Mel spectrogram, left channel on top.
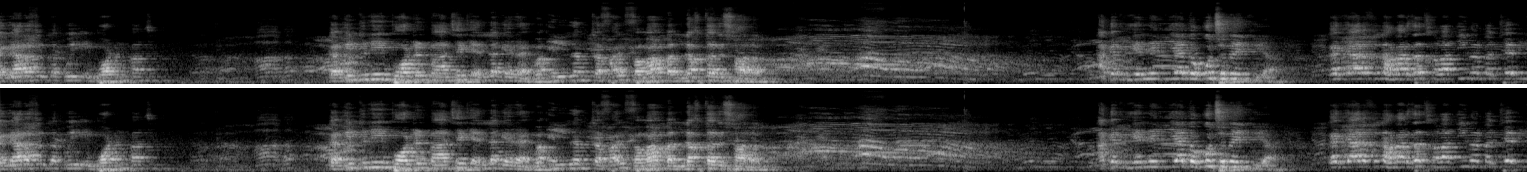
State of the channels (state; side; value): normal; both; correlation 0.38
